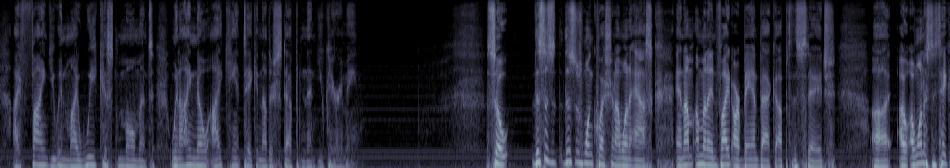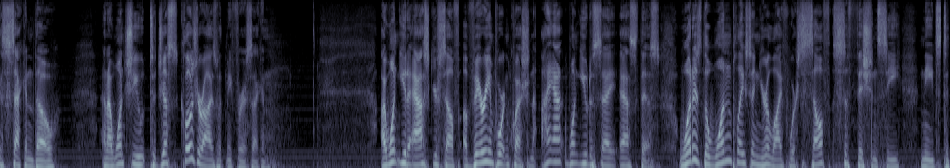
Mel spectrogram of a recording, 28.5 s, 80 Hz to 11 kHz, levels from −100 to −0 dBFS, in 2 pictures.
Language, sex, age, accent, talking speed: English, male, 30-49, American, 205 wpm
